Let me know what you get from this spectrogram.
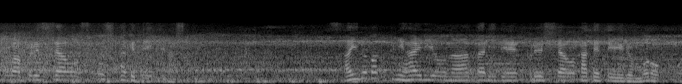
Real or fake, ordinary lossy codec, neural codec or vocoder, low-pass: fake; none; codec, 16 kHz, 6 kbps, DAC; 7.2 kHz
